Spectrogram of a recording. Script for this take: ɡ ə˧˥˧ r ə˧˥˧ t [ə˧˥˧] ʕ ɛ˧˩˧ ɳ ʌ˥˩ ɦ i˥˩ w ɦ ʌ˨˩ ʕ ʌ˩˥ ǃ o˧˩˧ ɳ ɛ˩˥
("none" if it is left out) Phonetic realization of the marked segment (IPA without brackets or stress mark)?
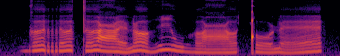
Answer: ə˧˥˧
